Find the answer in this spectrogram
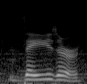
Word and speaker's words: Zazer: It's Professor Zazer, like laser with a Z.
